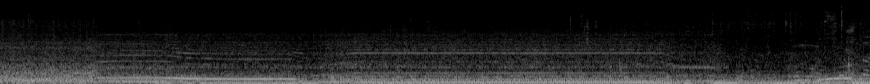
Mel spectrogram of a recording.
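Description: An off-road vehicle's engine rumbles and strains as it drives over rough ground nearby.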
